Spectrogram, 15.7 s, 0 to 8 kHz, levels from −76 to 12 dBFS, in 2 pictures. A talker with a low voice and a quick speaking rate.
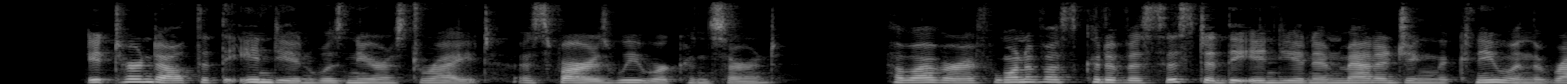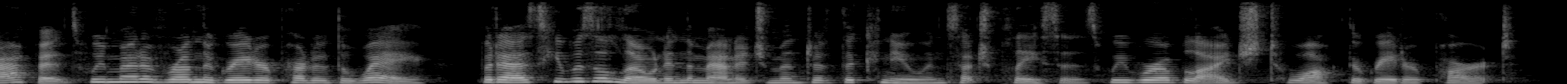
No: medium, 185 Hz; fast, 245 wpm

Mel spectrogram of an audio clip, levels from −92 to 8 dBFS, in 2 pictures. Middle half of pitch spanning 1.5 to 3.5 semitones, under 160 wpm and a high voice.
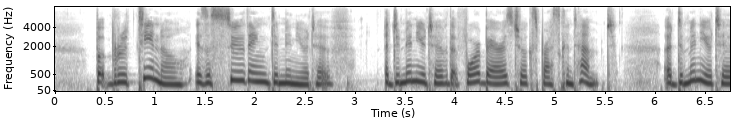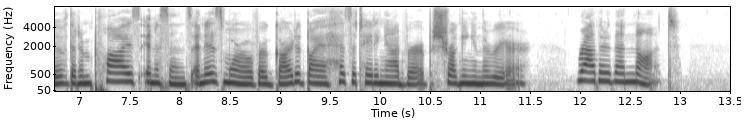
No: average, 4.0 semitones; average, 145 wpm; high, 220 Hz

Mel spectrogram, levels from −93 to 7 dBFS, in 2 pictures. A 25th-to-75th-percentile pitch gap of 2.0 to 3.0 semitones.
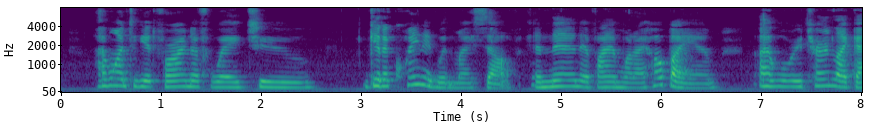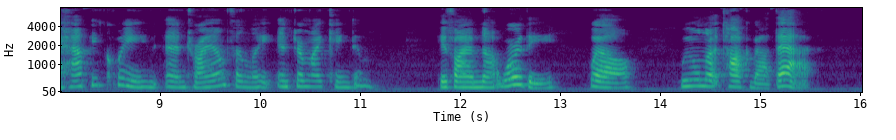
Yes: average, 2.7 semitones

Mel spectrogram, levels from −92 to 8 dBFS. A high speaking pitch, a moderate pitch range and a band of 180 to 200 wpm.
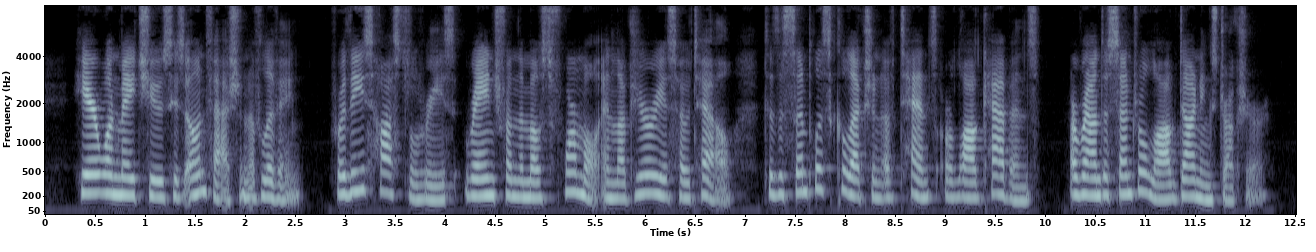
No: high, 200 Hz; average, 3.4 semitones; average, 170 wpm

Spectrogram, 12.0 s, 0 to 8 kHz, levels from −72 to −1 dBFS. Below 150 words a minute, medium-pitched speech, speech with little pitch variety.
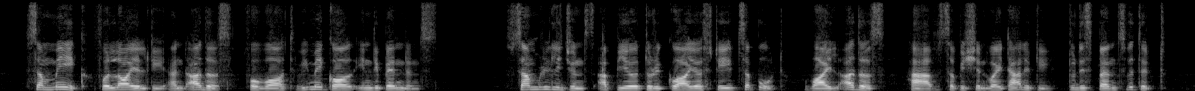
Yes: average, 140 wpm; medium, 150 Hz; narrow, 2.1 semitones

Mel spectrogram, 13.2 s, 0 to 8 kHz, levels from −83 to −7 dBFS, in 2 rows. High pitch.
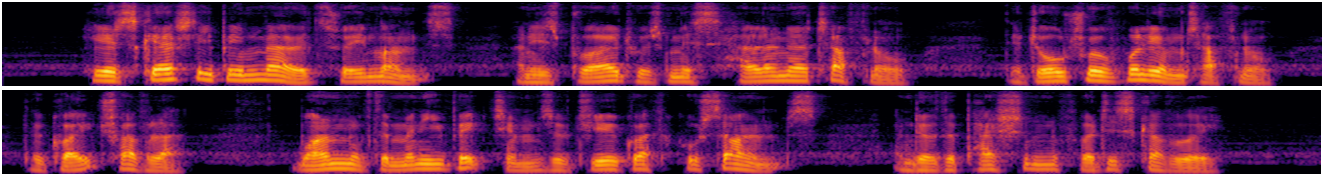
No: low, 115 Hz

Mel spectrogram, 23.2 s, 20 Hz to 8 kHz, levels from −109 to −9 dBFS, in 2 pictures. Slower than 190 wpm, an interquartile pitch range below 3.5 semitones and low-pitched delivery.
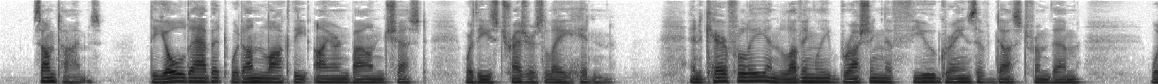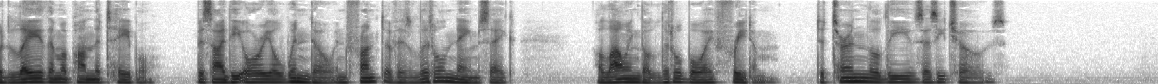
Yes: average, 140 wpm; narrow, 2.6 semitones; low, 100 Hz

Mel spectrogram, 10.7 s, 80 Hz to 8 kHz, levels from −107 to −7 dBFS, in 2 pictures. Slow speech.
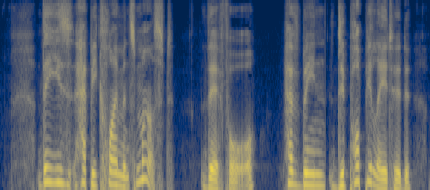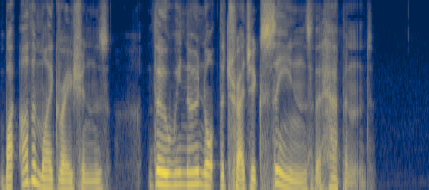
Yes: slow, 110 wpm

